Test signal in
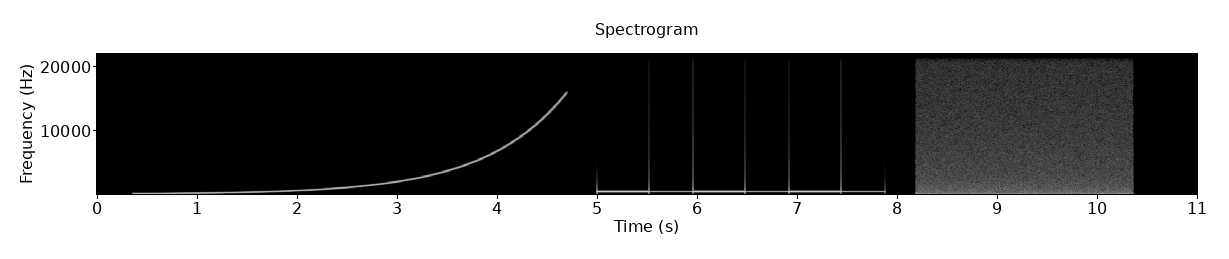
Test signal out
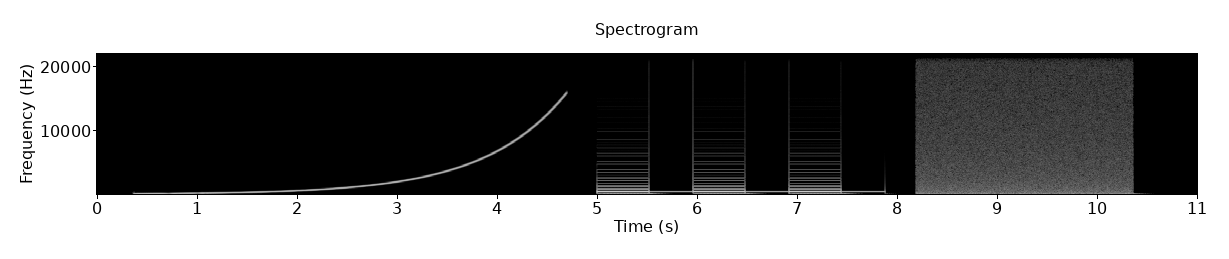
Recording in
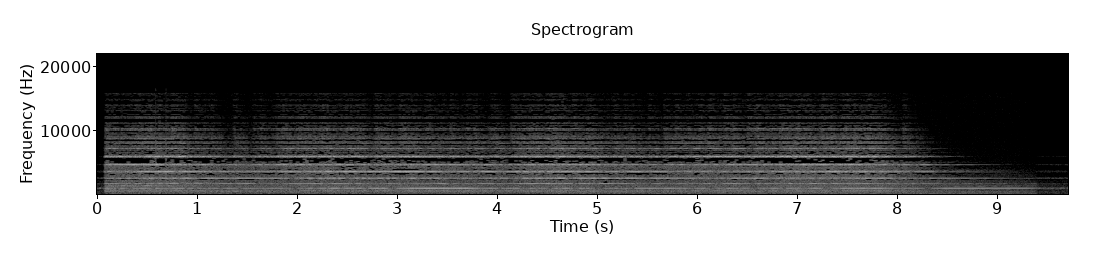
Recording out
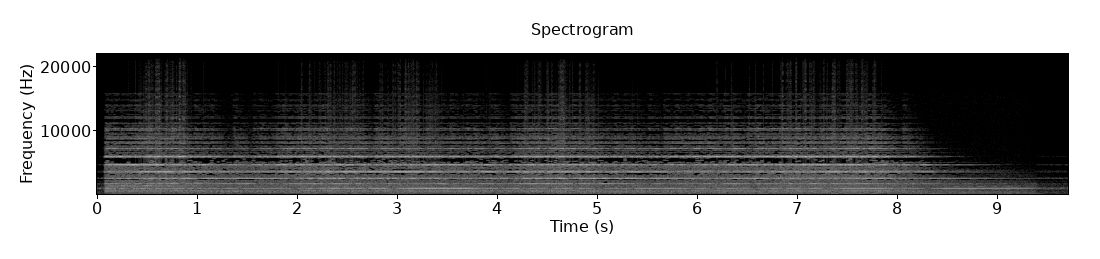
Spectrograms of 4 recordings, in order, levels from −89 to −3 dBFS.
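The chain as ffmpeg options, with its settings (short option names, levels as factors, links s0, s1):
-af "aeval=exprs='clip(val(0),-1,0.0376)':c=same,afreqshift=-15,bandreject=f=50:t=h:w=6,bandreject=f=100:t=h:w=6,bandreject=f=150:t=h:w=6,volume=1.19"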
